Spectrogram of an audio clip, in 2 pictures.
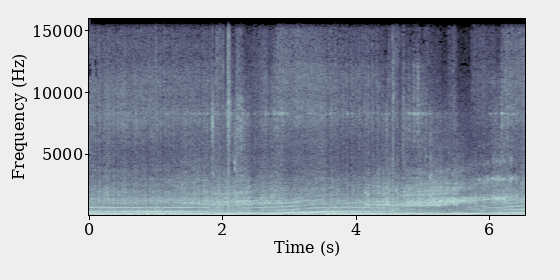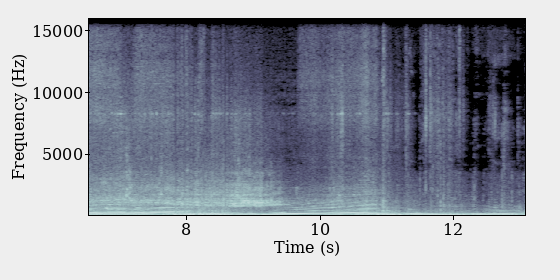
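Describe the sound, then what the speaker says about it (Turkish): A Nissan 350Z Nismo tuned to 368 hp revs hard and loud to warm up. Its engine note repeatedly climbs and drops in sweeping waves, with tyre-squeal-like whine, and no talk over it. "Bir arabayı ısıtalım burada, ne dersin?"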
